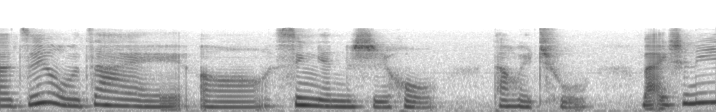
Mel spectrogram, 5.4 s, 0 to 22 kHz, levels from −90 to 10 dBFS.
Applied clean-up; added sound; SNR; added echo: none; none; none; none.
